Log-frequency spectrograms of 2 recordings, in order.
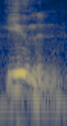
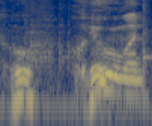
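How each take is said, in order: First: The opening h is soft and light. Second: The opening h is strong and heavy. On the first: The speaker calls it right. "ह जो है हल्का-सा ही बोला जाएगा" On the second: The speaker calls it wrong. "ऐसे नहीं"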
